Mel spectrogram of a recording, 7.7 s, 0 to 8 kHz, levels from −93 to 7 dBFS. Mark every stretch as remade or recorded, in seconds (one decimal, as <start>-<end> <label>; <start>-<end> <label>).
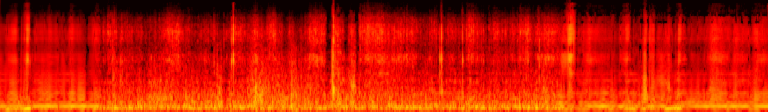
0.0-1.0 remade; 1.0-5.6 recorded; 5.6-7.7 remade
